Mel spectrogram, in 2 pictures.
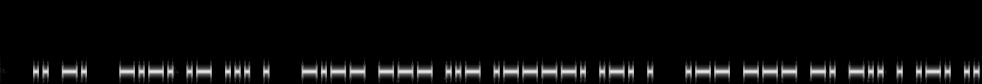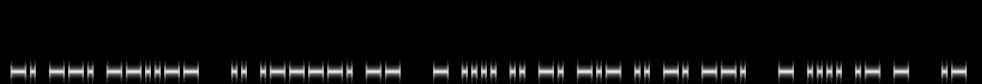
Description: Morse code, heard as a keyed tone, about 25 wpm, 600 Hz. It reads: IN CASE YOU'RE WONDERING, I'M THINKING THAT A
